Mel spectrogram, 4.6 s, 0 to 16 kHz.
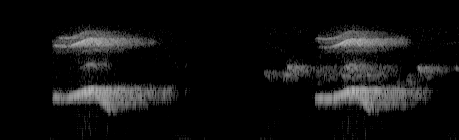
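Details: Asian koels at Toa Payoh Lorong 8, Singapore, at 6:13am on 13 November 2025 give two loud, quavering, rising vibrato calls about two seconds apart, with thin high-pitched chipping notes sounding over them.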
